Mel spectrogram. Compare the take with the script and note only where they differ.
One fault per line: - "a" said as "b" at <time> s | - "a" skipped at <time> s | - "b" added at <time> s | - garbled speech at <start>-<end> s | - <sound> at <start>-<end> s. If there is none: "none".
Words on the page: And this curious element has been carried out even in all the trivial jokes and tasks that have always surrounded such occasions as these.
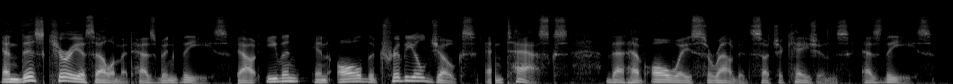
- "carried" said as "these" at 1.8 s
- dropout at 4.9-5.0 s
